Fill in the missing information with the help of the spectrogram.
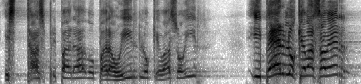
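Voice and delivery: rising to a loud, high shout; preacher's rising shout of warning; preaching shout. Acted. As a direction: thunder the warning at the congregation.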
